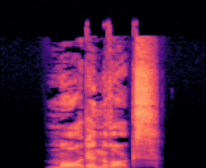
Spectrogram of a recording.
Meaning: genitive singular of Morgenrock
- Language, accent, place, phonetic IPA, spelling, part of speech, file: German, Germany, Berlin, [ˈmɔʁɡn̩ˌʁɔks], Morgenrocks, noun, De-Morgenrocks.ogg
